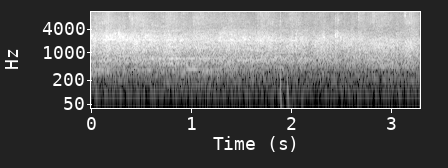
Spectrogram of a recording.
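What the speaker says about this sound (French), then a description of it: "On applaudit très fort pour les évaristes." An indoor audience applauds steadily for a few seconds, a dense wash of clapping that stays fairly faint and even throughout.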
